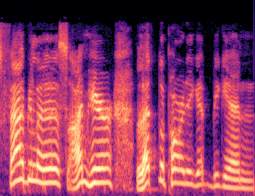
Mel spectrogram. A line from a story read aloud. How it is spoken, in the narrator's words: a grandiose, over-the-top kind where a person walks into a room and just shouts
